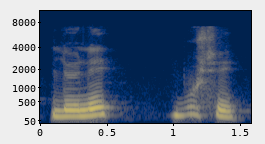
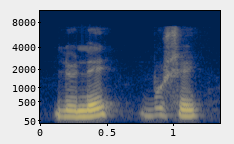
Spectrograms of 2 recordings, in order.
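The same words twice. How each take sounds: The two takes are said the same way.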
